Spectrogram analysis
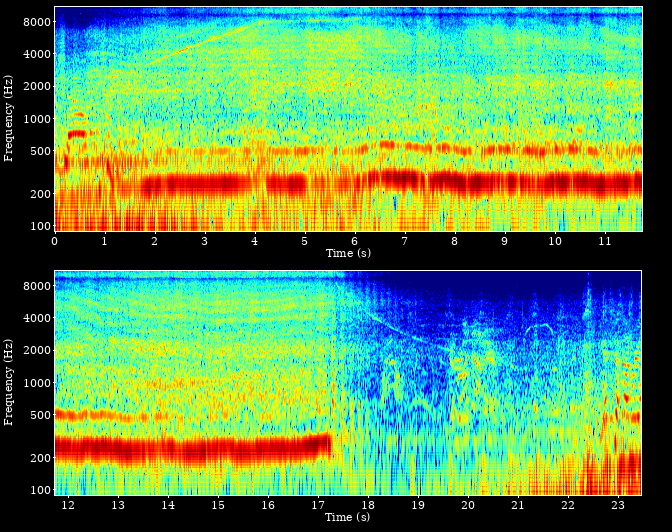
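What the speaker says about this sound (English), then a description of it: "It's just unreal what these Pro Stock tractors are able to do." Pro Stock tractor engine roaring loud and steady during a tractor pull, holding a strained, slightly wavering pitch for about seventeen seconds before cutting off abruptly, leaving quieter crowd and ambient noise.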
